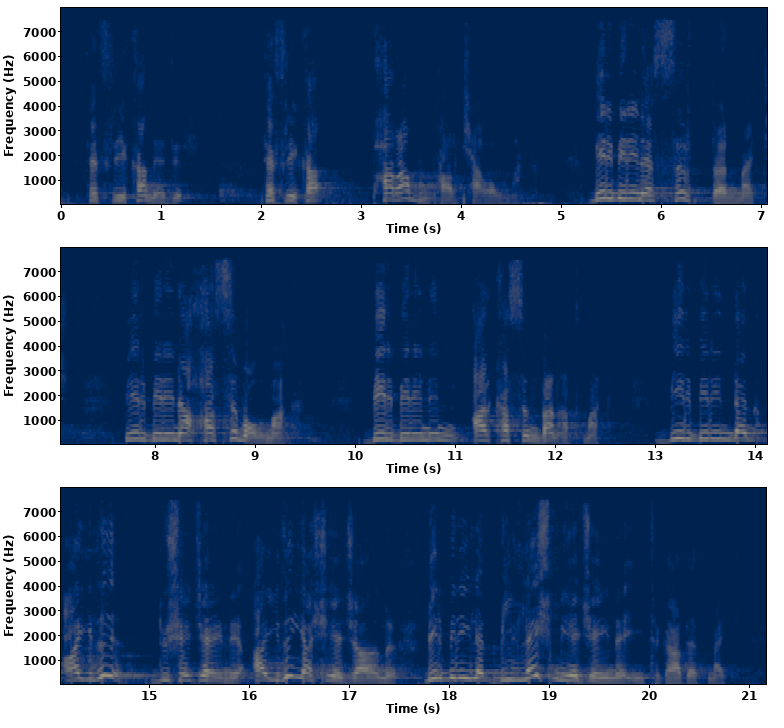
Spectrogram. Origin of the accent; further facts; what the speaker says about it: Istanbul, Turkey; Bendeniz İstanbul'dan geliyorum.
